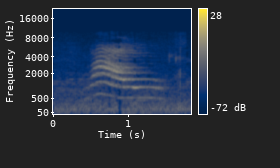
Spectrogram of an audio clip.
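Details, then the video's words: Domestic cat giving one drawn-out meow, a clear harmonic cry that rises slightly then slides down over about a second, in a quiet indoor room with faint background murmur. "Funny Cat Videos"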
